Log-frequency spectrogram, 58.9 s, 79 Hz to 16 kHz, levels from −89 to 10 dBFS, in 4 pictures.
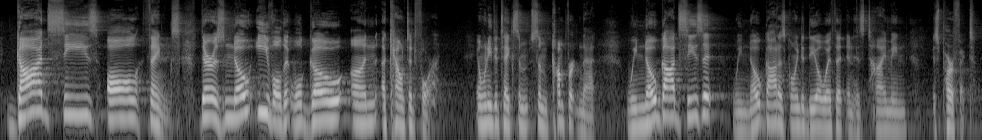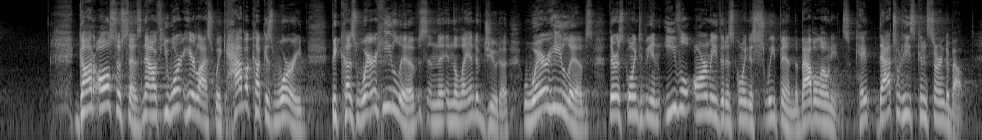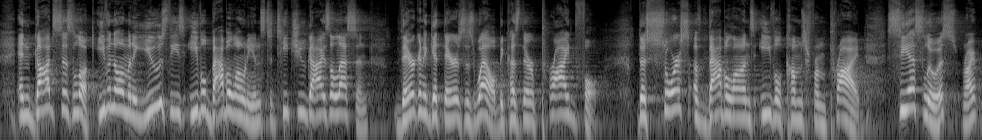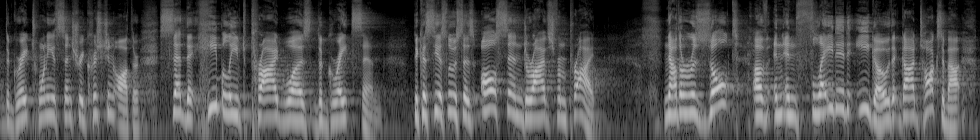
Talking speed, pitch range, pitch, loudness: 165 wpm, 155-215 Hz, 185 Hz, -22 LUFS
